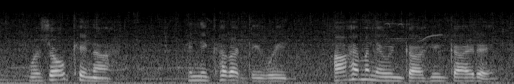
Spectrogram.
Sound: speaks in foreign language

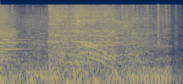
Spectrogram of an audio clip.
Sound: groaning

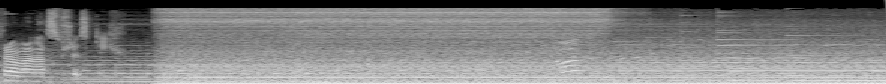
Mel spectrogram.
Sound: crane engine working

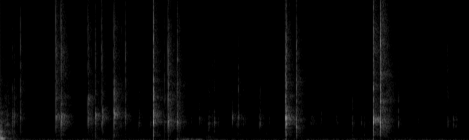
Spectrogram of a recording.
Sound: snap, snap

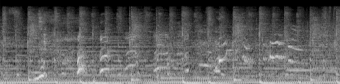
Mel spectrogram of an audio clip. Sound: laughs

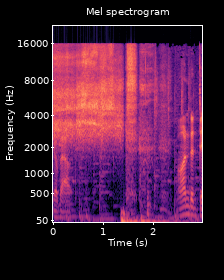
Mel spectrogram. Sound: shushing and laughing

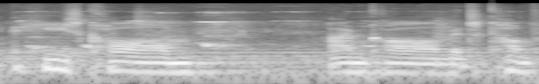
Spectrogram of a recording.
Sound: chuckles

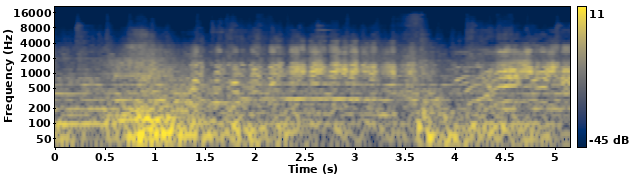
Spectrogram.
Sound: laughs

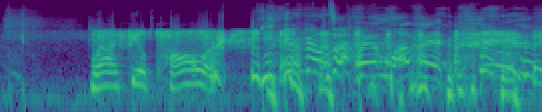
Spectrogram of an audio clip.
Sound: laughter

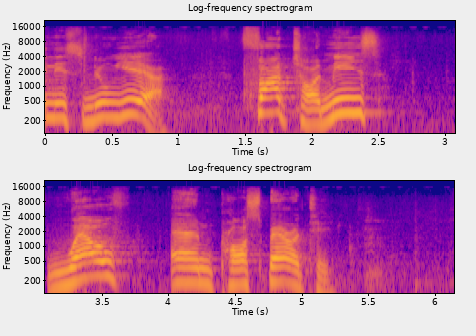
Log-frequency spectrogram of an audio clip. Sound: speaking in foreign language

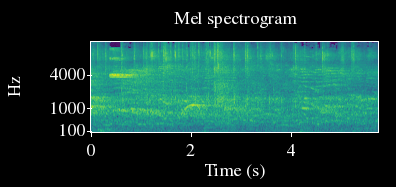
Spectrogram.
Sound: crowd cheering; whistle blaring

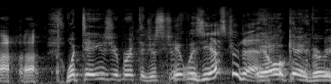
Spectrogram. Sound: laughter

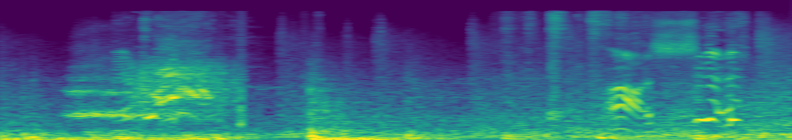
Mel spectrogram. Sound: dramatic music; yells

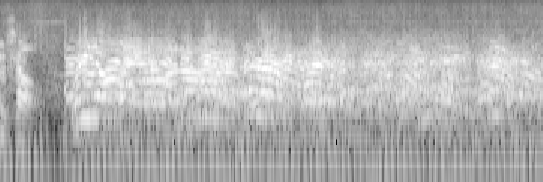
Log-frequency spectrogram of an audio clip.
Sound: shouting

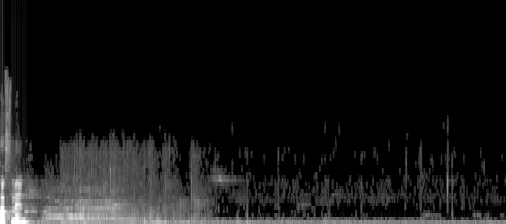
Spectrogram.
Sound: applause

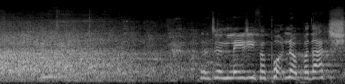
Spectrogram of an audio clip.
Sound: audience laughs

